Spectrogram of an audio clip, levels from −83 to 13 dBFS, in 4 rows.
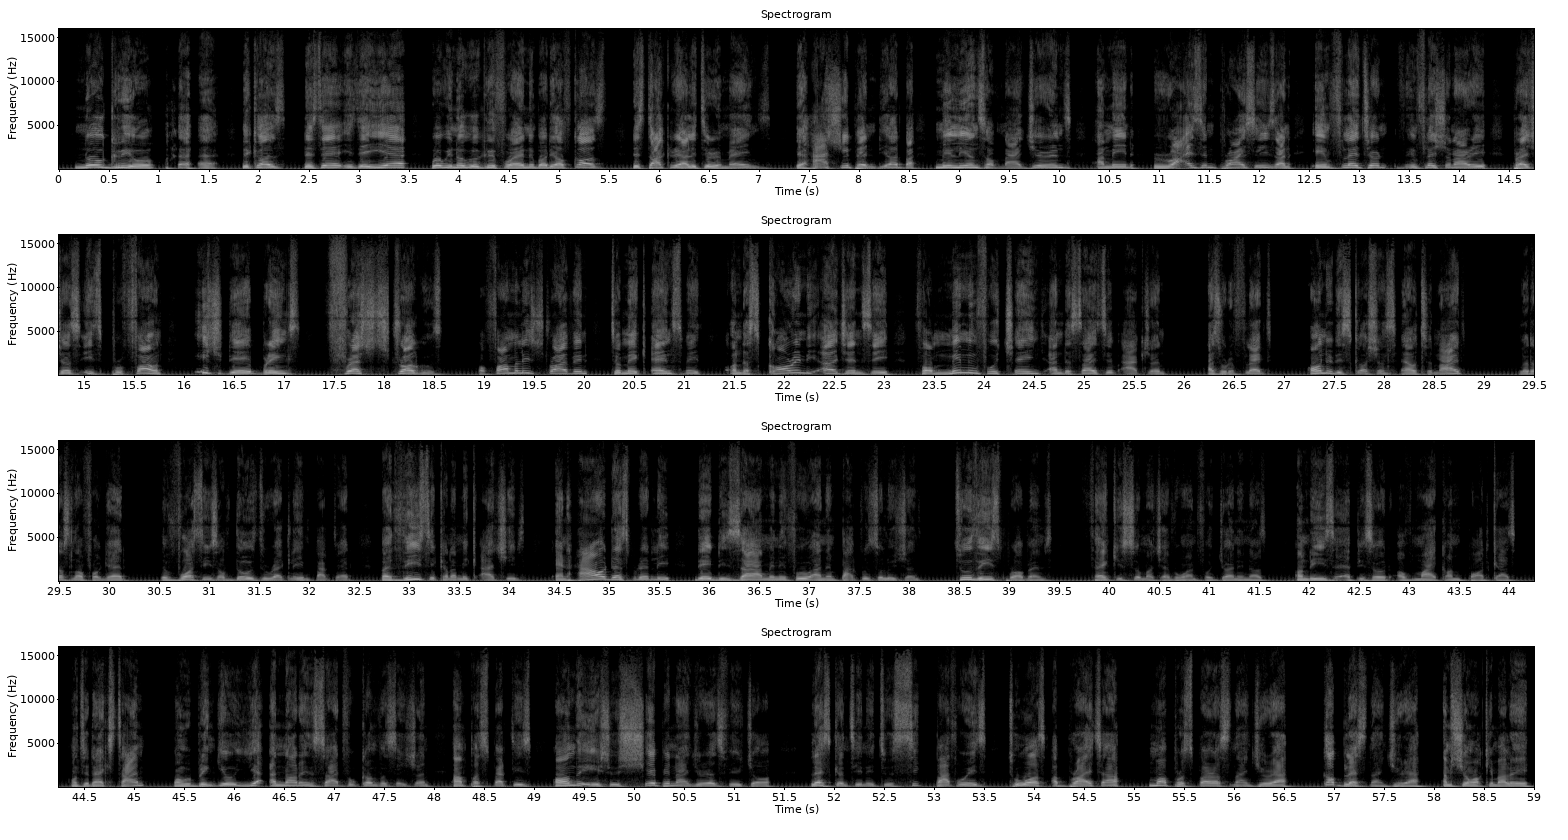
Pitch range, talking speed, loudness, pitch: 130-180 Hz, 145 wpm, -29 LUFS, 155 Hz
